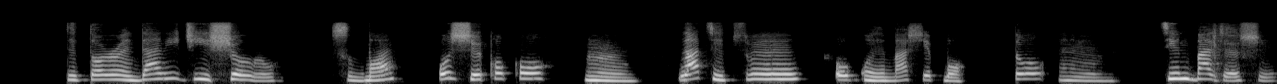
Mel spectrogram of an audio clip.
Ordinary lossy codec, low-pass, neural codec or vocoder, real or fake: Opus, 64 kbps; 7.2 kHz; codec, 16 kHz, 0.5 kbps, X-Codec, HuBERT features, trained on balanced general audio; fake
